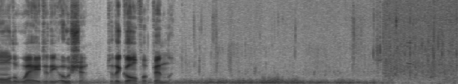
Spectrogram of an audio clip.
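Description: Water splashes around a swimmer.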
